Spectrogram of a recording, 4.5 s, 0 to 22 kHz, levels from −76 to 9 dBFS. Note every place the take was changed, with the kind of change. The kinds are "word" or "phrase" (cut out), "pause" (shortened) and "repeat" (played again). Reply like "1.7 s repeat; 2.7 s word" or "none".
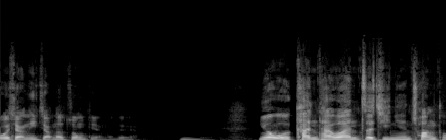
none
